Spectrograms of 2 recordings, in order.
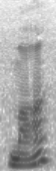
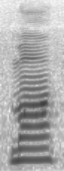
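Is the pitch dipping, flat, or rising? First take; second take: rising; flat. First: The pitch rises like a question. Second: The pitch stays high and level. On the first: It means numb. "like you're asking a question" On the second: It means mother. "high flat tone"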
